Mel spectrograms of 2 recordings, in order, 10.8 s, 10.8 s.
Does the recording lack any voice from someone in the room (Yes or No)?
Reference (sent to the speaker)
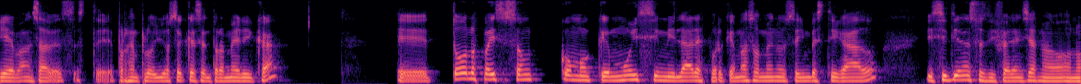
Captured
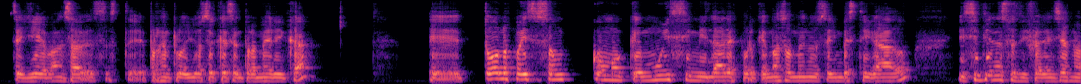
Yes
